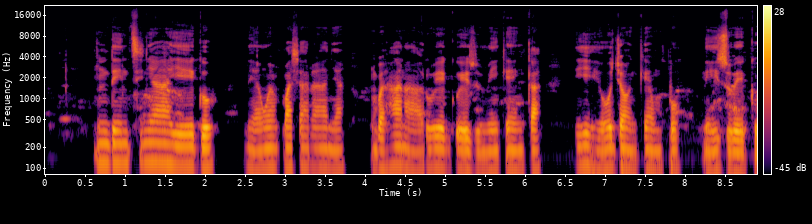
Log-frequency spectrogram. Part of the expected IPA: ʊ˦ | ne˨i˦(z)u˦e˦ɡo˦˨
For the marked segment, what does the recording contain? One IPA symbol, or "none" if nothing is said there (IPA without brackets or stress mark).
z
